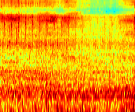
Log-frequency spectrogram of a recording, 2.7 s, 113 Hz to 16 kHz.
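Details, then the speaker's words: VW Polo 6N with AFH engine conversion, first run after reassembly and not run for a good while: low, lumpy idle with an uneven, shaky beat and some loose knocking; owner blames sitting unused, probably needs oil. "So after putting everything back in, It sounds like rubbish, but it's because it's not been run for a good while. Probably needs oil as well."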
